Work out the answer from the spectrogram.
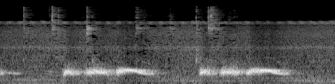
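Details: Captive Vietnamese spotted dove gives two soft, low cooing phrases, each a short note followed by three rolling hoots, with quiet indoor background noise.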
